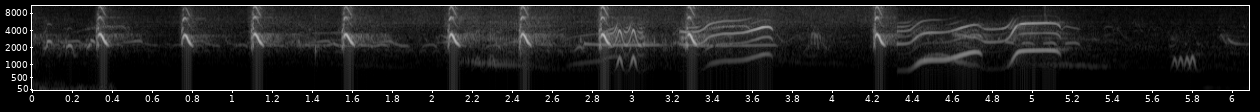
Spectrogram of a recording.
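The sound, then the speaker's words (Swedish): Northern lapwing calls: a run of about eight sharp, evenly spaced notes, then several wheezy, slurred whistles that rise and fall, clear with no voices. “Inte minst i texten om tofsvipan, orossjälen bland vadarna.”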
